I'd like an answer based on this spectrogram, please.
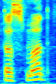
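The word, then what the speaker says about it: তস্মাদ্: এগুলো যদিও ভেঙেছি কিন্তু উচ্চারণ করার সময় একসাথে উচ্চারণ করবেন তসমাদ ইউয়স ঠিক আছে তসমাদ ইউস এরপরে এখানে কি আছে ব আছে এটা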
